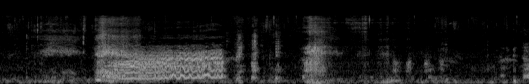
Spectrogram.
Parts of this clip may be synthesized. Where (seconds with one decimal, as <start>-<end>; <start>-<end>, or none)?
3.1-4.1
